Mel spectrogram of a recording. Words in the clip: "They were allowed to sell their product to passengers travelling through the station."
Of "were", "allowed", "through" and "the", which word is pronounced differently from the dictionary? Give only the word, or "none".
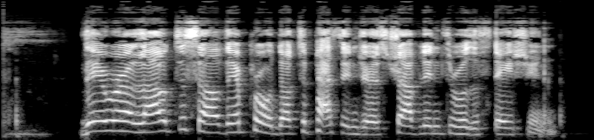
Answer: none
